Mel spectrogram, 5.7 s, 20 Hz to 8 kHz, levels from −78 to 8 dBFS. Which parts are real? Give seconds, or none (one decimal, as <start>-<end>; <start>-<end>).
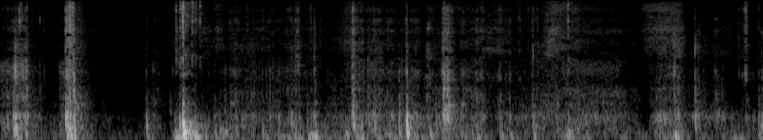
0.0-5.7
